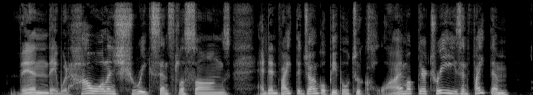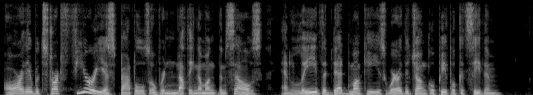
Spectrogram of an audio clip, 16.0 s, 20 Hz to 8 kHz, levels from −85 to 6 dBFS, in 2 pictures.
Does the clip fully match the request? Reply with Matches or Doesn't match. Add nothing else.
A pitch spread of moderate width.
Doesn't match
